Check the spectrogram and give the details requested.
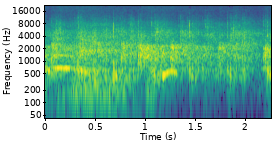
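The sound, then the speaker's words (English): An audience bursts into steady applause, dense clapping mixed with scattered cheers and a brief whoop, holding at an even level throughout, cheering a speaker's news that his first biological child is due in a couple of weeks. “You can cheer for that.”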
